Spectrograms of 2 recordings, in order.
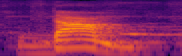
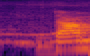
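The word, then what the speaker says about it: dumb: তাই লেখালাম নাহলে লেখাতাম বিওএমবি bomb bomb মানে বোমা সিওএমবি কোম কোম মানে চিরুনি ডিইউএম বি ডাম ডাম মানে বোবা বোবা মেয়ে বোবা গার্ল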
